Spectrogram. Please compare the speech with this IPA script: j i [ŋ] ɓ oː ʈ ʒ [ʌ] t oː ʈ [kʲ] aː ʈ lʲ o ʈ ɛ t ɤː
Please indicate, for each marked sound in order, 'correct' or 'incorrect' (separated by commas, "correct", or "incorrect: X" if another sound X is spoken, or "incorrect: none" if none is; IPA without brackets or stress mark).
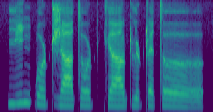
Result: correct, incorrect: a, correct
